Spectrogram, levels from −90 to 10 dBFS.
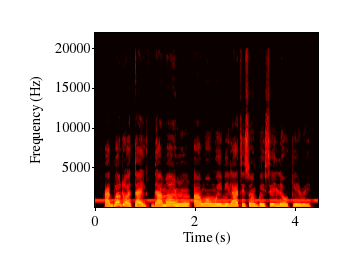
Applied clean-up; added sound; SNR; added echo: neural mask model RNNoise.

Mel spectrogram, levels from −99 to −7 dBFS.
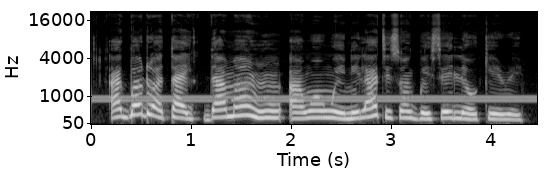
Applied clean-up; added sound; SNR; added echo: none; Alarm; 19 dB; none.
